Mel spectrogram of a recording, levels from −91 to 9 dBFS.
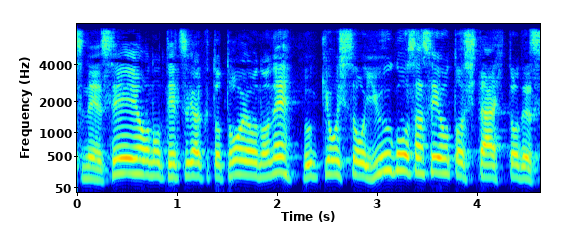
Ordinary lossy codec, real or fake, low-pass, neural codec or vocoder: AAC, 48 kbps; real; 7.2 kHz; none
